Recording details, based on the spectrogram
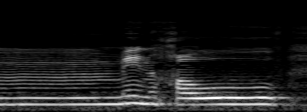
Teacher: خا come from the top part of the throat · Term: حروف حلقی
